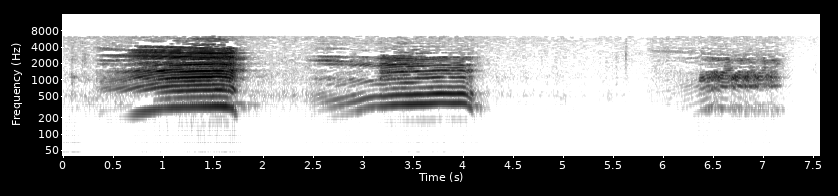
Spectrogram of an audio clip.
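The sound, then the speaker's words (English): Cattle in a cattle shed moo three times, long drawn-out lowing calls with a pause between them; the first two are loud, the last one shorter and a little softer. “The couple sadly left the town and found a cattle shed to sleep in.”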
